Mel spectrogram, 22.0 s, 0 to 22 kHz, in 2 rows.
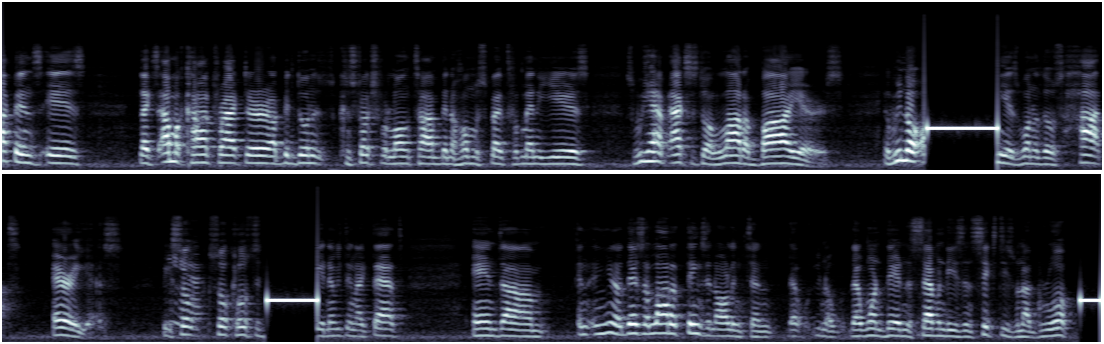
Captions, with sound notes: But what happens is, like I'm a contractor. I've been doing construction for a long time, been a home inspector for many years. So we have access to a lot of buyers, and we know (beep) is one of those hot areas, because it's so close to (beep), and everything like that. And there's a lot of things in Arlington that weren't there in the '70s and '60s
